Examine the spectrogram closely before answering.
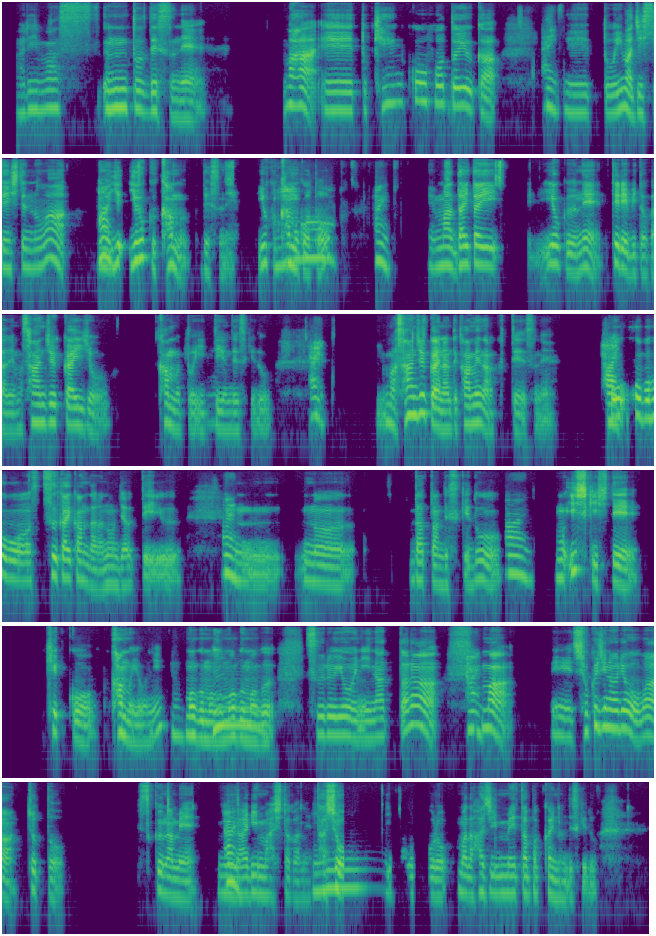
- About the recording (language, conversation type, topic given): Japanese, unstructured, 最近話題になっている健康法について、どう思いますか？
- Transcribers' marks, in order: other background noise; tapping; other noise; unintelligible speech; unintelligible speech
